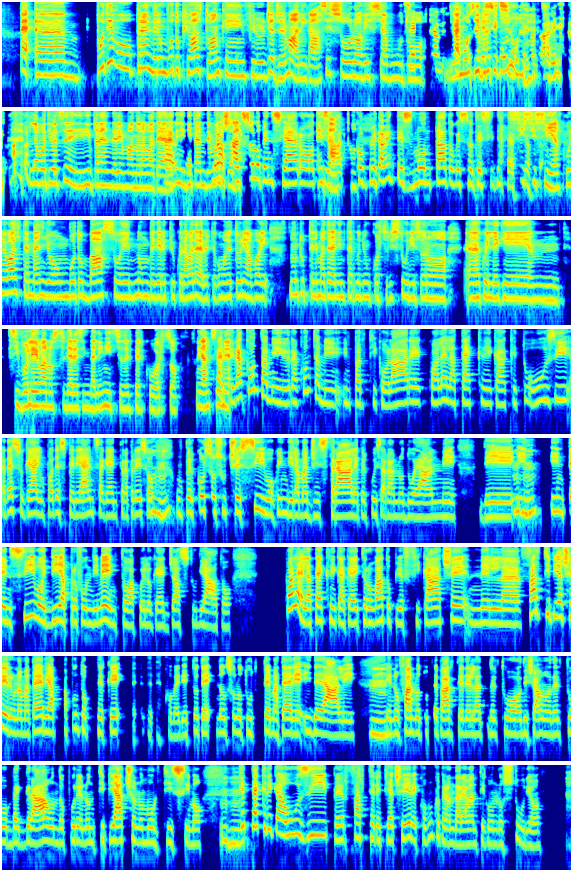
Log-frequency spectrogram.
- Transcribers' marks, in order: tapping; unintelligible speech; laughing while speaking: "motivazione"; laughing while speaking: "magari"; chuckle; "Certo" said as "Perto"; laughing while speaking: "desiderio"; chuckle; "materia" said as "matera"
- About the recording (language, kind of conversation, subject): Italian, podcast, Come fai a trovare la motivazione quando studiare ti annoia?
